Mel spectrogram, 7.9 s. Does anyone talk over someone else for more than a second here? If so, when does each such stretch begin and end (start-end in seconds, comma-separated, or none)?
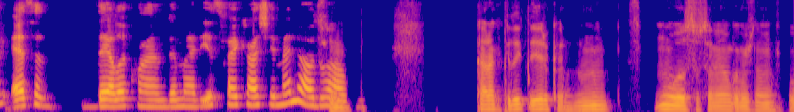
none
